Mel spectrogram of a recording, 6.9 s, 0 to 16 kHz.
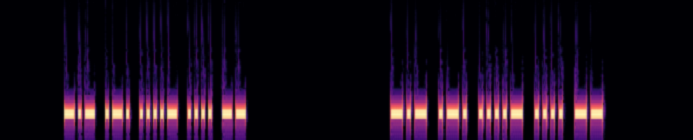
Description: Morse code, heard as a keyed tone, about 36 wpm, 700 Hz. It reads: KR4HM KR4HM
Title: Speed Racing - USA 2x2 Call Signs 30wpm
